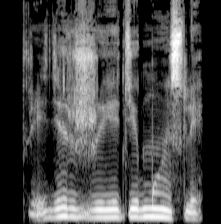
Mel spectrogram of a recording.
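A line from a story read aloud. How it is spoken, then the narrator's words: Grim, to himself. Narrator (Russian): мрачно сказал он себе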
